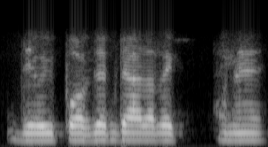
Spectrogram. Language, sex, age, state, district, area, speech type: Bengali, male, 60+, West Bengal, Purba Bardhaman, rural, conversation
